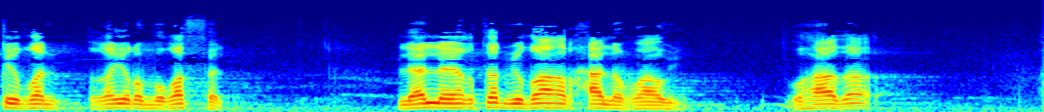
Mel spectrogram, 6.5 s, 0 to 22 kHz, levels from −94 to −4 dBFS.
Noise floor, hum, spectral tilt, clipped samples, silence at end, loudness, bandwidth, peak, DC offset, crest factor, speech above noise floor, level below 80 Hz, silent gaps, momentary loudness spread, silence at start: -53 dBFS; none; -6.5 dB/octave; under 0.1%; 1.1 s; -21 LUFS; 9.8 kHz; -4 dBFS; under 0.1%; 20 dB; 33 dB; -58 dBFS; none; 13 LU; 0 s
